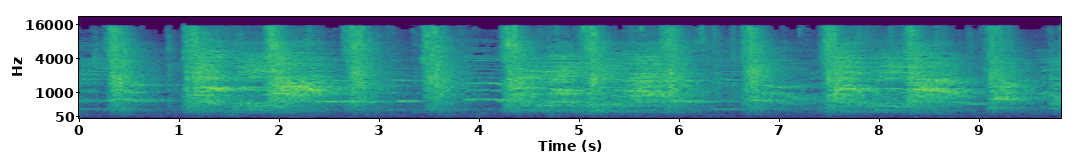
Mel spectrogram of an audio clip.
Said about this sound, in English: join in with the green team as they do their final cheer. Go ahead, green, and blue will join you as you do it.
